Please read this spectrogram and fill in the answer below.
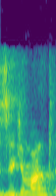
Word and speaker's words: Žygimantė: How do I pronounce your name? Is it Zygimantė? Yes, it's actually Zygimantė, yeah, but you can call me if it's easier for you.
